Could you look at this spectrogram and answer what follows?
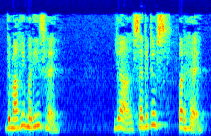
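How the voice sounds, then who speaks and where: Recorded very cleanly against a silent background, a woman speaks at a medium pitch with ordinary pitch variation. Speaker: Islamic scholar. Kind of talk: religious lecture.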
